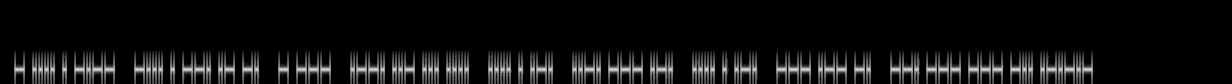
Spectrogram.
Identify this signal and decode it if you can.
Morse code, heard as a keyed tone, about 40 wpm, 700 Hz. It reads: THEY BEGAN TO PUSH HER FOR HER OWN GOOD.
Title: Sentences from Top 1300 Words 40wpm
